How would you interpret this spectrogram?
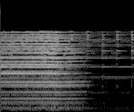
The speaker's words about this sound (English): I was crossing the Gran Via, a wide road in Barcelona. I was thinking of my work, and I didn't see a tram coming towards me. The driver of the tram wasn't able to stop in time.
